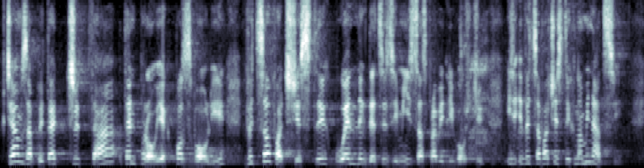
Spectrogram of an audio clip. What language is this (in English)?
Polish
